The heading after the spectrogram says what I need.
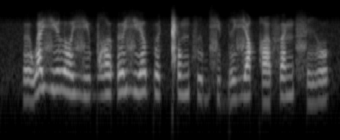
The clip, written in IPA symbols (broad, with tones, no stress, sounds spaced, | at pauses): ø˩ w æ˥ zʲ ø˧˥ l o˧ ə̯ zʲ u˩˧ b ʁ ɯ˧ ʔ ø˧˥ zʲ æ˧˥ ə̯ p ø˧ ǁ o˧˥ ŋ f i˩˧ b sʲ ɯ˩ b ɾ i˧ zʲ ø˧˥ q i˩˧ f æ˧˥ ŋ s i˩˧ ʊ̯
